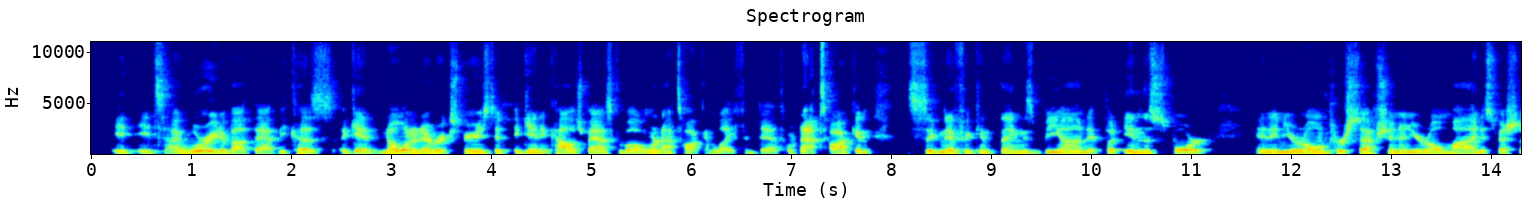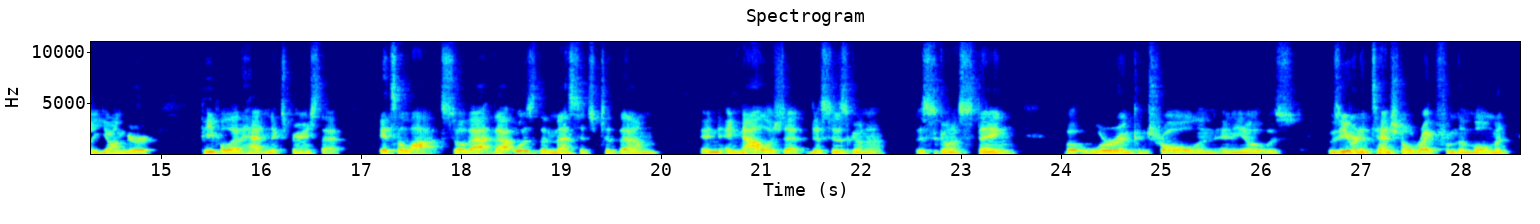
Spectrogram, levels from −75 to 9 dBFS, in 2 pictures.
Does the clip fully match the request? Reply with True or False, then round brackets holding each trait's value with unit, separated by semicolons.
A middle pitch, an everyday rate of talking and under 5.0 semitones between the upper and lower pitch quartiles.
False (125 Hz; 190 wpm; 3.3 semitones)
